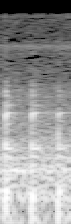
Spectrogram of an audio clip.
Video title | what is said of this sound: Shaping a cast iron camelback straightedge | That means it's rocking back and forth between that point and that point.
